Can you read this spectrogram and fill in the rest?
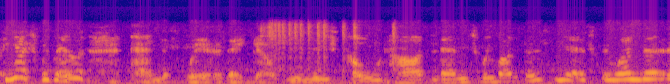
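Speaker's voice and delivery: high, slow creature voice, fawning; Gollum's voice. Acted. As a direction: coax them, sly and eager. Gollum offers to guide.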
